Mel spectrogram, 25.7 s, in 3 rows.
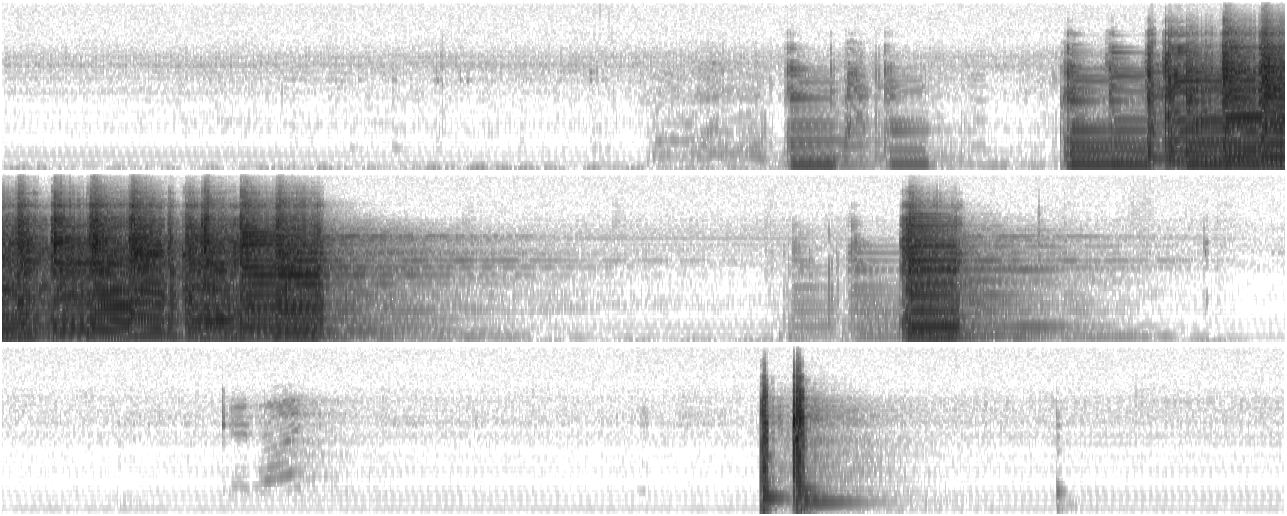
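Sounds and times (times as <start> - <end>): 
guitar: 4.4 - 12.0, 13.8 - 16.2, 22.1 - 23.0.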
